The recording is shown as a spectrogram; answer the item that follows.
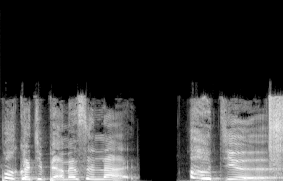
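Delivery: weeping, tearful voice. In an acted scene, a character cries out while another comforts them, crying. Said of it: "ne pleure plus".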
